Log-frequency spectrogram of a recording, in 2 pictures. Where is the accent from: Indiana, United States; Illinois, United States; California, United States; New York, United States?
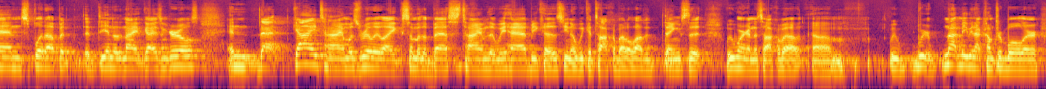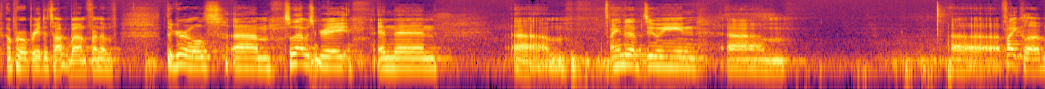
Indiana, United States; Columbia City; born and raised in Columbia City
